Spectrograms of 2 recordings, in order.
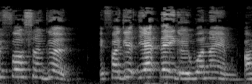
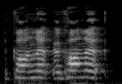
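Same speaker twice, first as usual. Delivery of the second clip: usual speaking voice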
